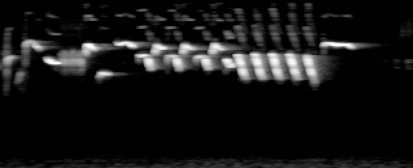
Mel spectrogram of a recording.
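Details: Eurasian wren song: a loud, explosive burst of high, rapid twittering notes running into a fast rattling trill, all within about three seconds.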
